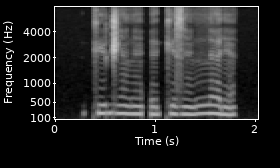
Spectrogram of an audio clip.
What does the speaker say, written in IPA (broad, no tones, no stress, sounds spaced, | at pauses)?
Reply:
kʲ ʉ d͡ʒ ɛ̃ l ẽ ʔ ɪ kʲ ɛ z ẽ lː ɛ ɾʲ ɛ̃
